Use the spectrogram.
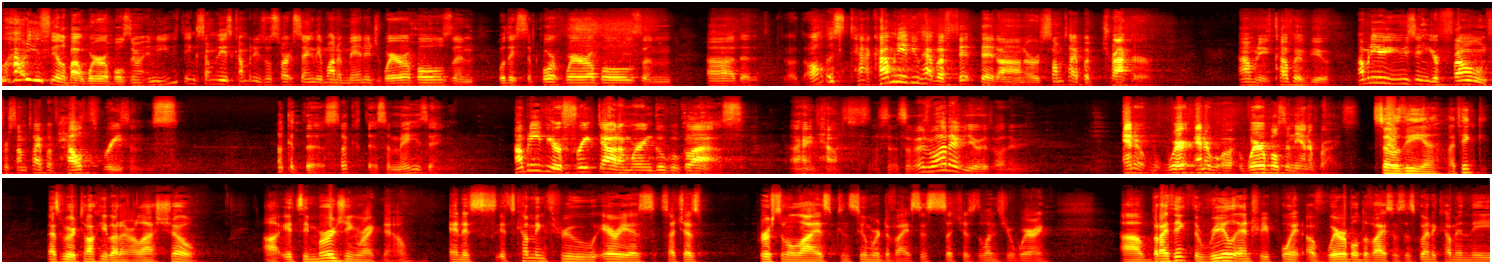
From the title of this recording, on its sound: Pink14 Live Show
